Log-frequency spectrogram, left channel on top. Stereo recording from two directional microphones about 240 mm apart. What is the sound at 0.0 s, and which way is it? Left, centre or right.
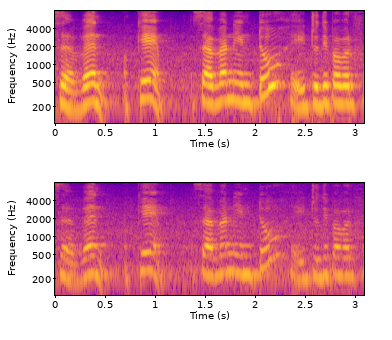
A woman's voice, left.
